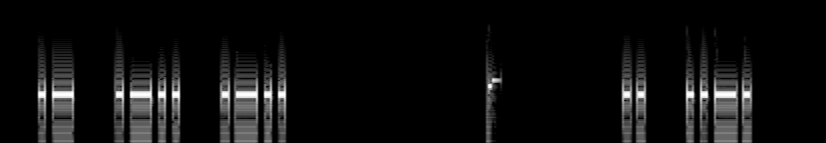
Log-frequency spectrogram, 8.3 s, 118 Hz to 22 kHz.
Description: Morse code, heard as a keyed tone, about 17 wpm, spaced as for 12 wpm, 700 Hz. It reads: ALL IF
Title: 2x Character Spacing - Top 100 Words - 17wpm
